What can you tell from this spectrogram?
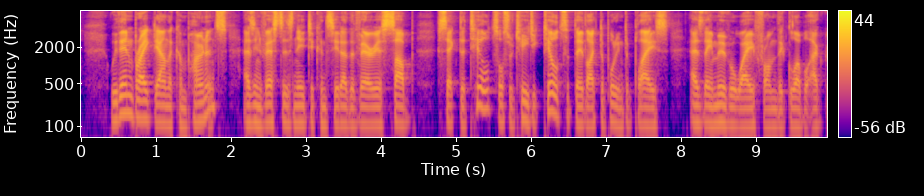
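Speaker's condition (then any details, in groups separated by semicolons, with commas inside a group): No condition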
